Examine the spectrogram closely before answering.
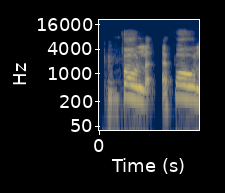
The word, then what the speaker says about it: faux: Oh, faux leather. Faux leather. Okay. Yeah, you're pronounced as French. Faux leather. Okay. That's Terry, French for fake.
